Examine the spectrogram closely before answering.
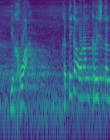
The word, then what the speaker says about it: Yahweh: Ini dibaca Yehwah. Yehwah itu nama Allah menurut Yahudi. Jadi 4 huruf suci, YHWH. Kalau kita 4 huruf suci juga, alif lam lam ha, dibaca Allah. Ini YHWH dibaca Yehwah.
